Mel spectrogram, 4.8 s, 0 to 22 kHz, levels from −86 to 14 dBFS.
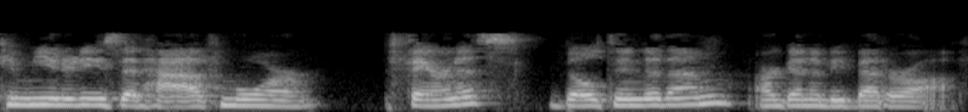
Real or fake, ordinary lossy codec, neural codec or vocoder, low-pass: real; MP3, 32 kbps; none; 7.2 kHz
